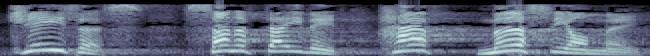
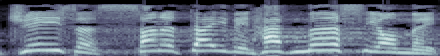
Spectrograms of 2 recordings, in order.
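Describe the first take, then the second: First: Loud, pleading call to Jesus; crying out for mercy. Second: High, loud desperate cry; crying out for mercy. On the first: Blind beggar calling to Jesus over the crowd, a loud plea. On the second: Blind beggar shouting to Jesus through the crowd, a high loud plea. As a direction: shout it over the noise, pleading. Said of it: "And a voice comes". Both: Acted.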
